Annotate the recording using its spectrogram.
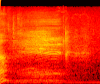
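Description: A faint, high-pitched wavering cry lasting about a second, over a steady low hum.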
